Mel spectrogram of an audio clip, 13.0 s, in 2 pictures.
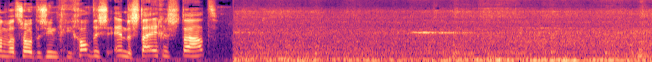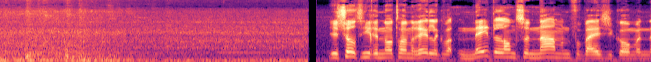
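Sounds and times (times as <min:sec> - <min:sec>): diesel railcar rumble: 0:02.4 - 0:09.6
short high squeal: 0:04.1 - 0:05.5.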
